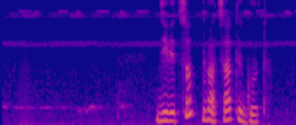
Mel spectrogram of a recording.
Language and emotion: Russian, neutral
